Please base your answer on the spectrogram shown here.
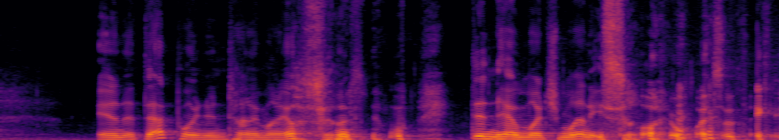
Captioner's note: laugh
